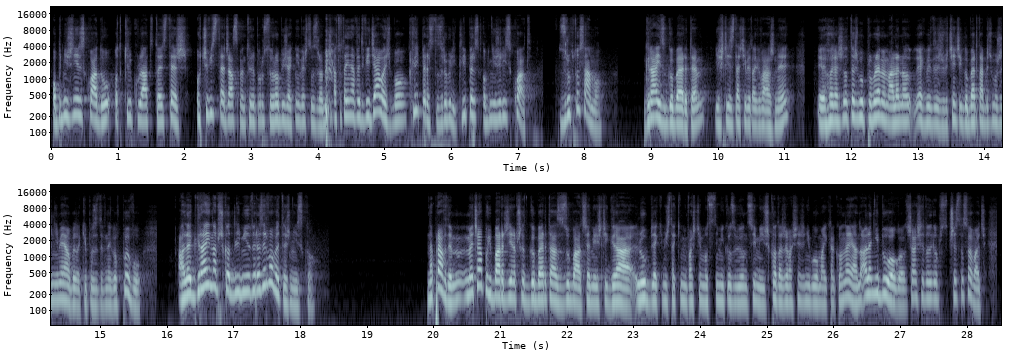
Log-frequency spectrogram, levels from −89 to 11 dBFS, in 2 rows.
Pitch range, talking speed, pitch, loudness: 145-185 Hz, 220 wpm, 160 Hz, -20 LUFS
